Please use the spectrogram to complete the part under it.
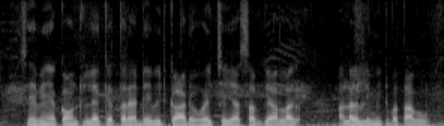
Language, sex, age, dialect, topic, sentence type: Maithili, male, 25-30, Bajjika, banking, question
